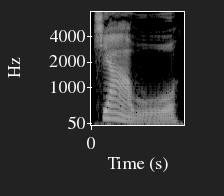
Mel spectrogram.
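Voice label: "xia4wu3", Chinese, male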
